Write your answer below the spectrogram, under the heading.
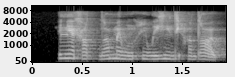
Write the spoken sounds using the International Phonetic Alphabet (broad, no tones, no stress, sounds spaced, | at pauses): lʲ ã x ɛ tˤ dˤ ũ m ɛ̃ w ũ h ĩ w ɪ zʲ ũ d i h ĩ dˤ u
